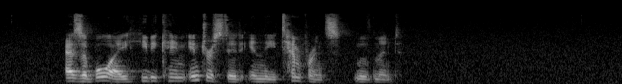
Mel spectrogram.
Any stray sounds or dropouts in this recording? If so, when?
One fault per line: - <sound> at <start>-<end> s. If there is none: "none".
none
